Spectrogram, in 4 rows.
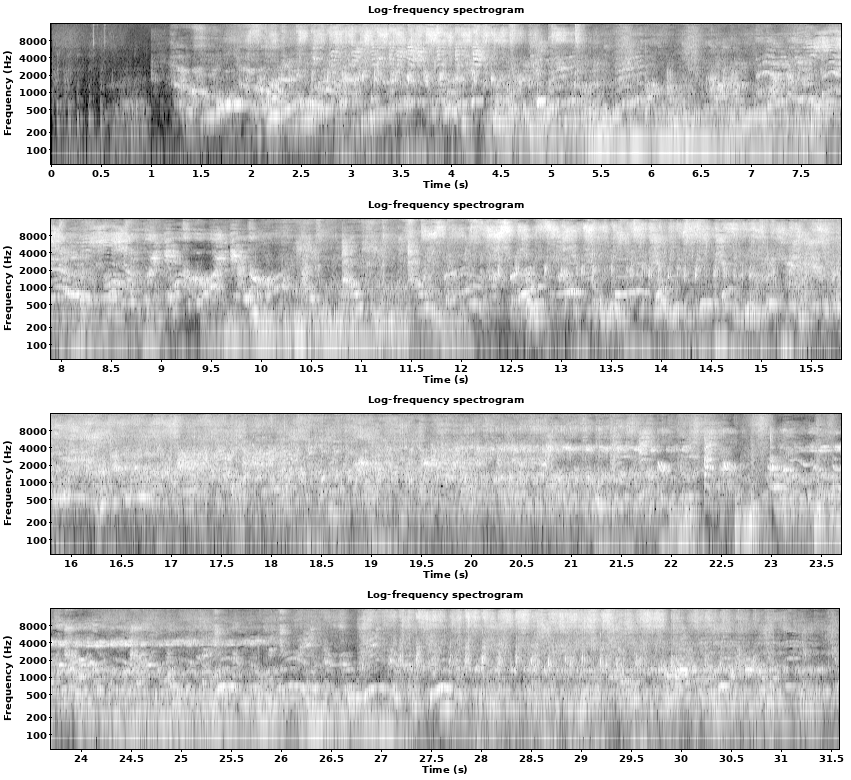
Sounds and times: Alien Voices 0.0 - 31.5

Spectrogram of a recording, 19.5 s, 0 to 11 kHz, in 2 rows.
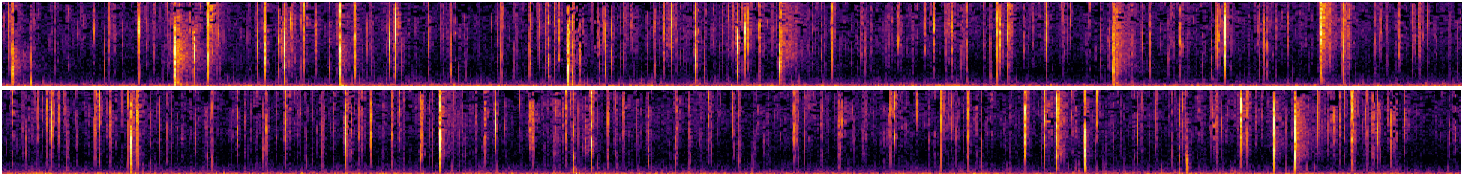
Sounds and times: campfire 0.0 - 19.4

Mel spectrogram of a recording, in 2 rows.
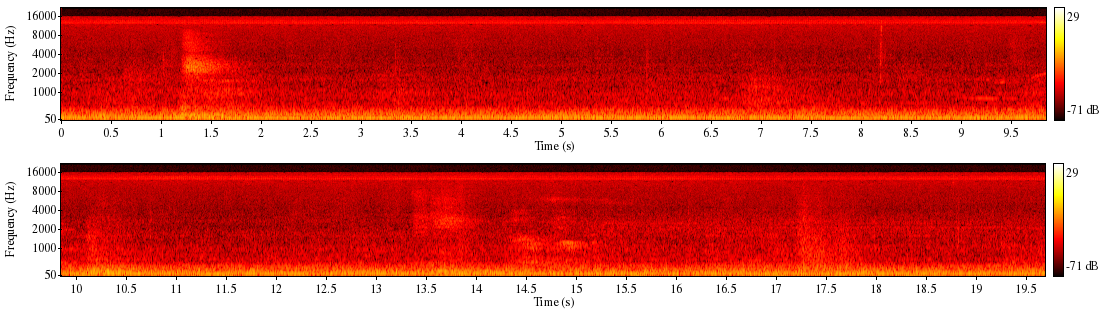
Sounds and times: Room tone 6.4 - 10.2

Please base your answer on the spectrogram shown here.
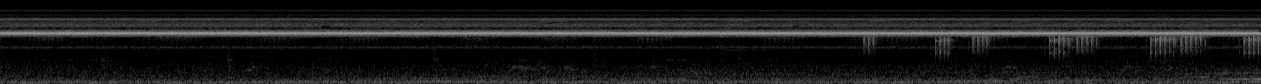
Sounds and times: Cicadas 0.1 - 12.6
Frogs 8.6 - 12.6

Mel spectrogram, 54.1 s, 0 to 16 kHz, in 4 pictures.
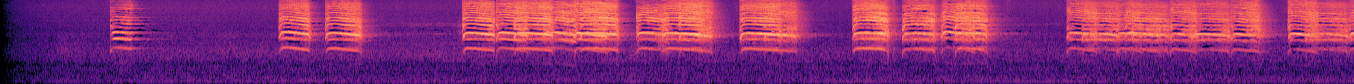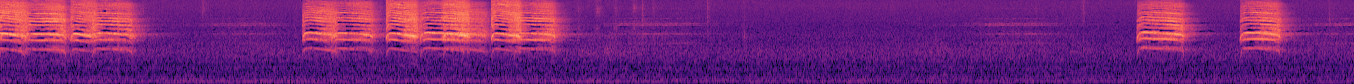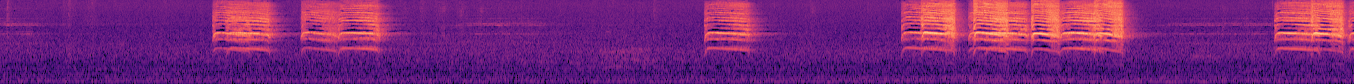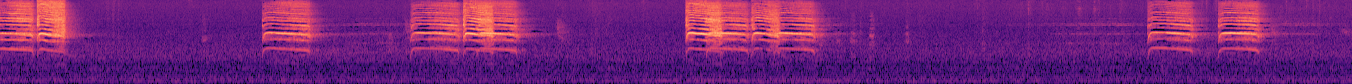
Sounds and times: Blue Jay calls 1.1 - 1.7
Blue Jay calls 2.8 - 3.9
Blue Jay calls 4.6 - 15.1
Blue Jay calls 15.8 - 20.4
Blue Jay calls 24.9 - 27.5
Blue Jay calls 29.2 - 31.2
Blue Jay calls 34.1 - 34.9
Blue Jay calls 36.1 - 41.6
Blue Jay calls 42.6 - 46.4
Blue Jay calls 47.5 - 49.8
Blue Jay calls 51.2 - 54.1

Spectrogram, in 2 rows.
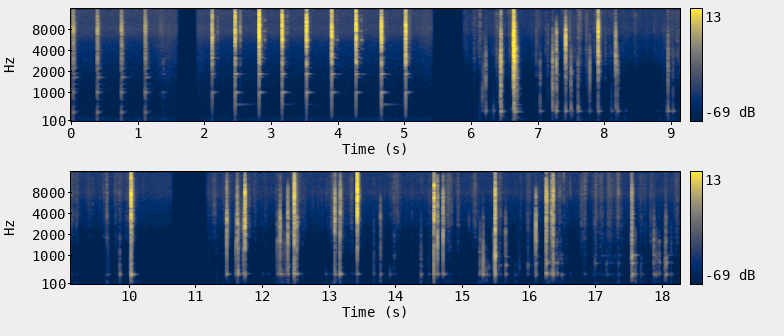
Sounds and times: Handling Can 14.5 - 18.2

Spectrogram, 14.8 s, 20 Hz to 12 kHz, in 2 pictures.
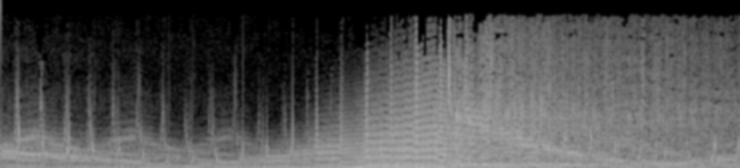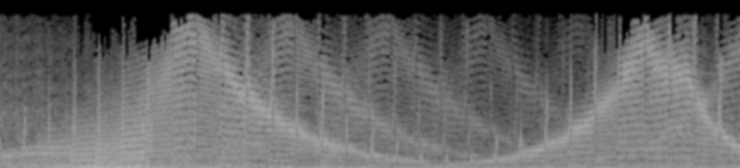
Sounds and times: synth 3.6 - 14.8

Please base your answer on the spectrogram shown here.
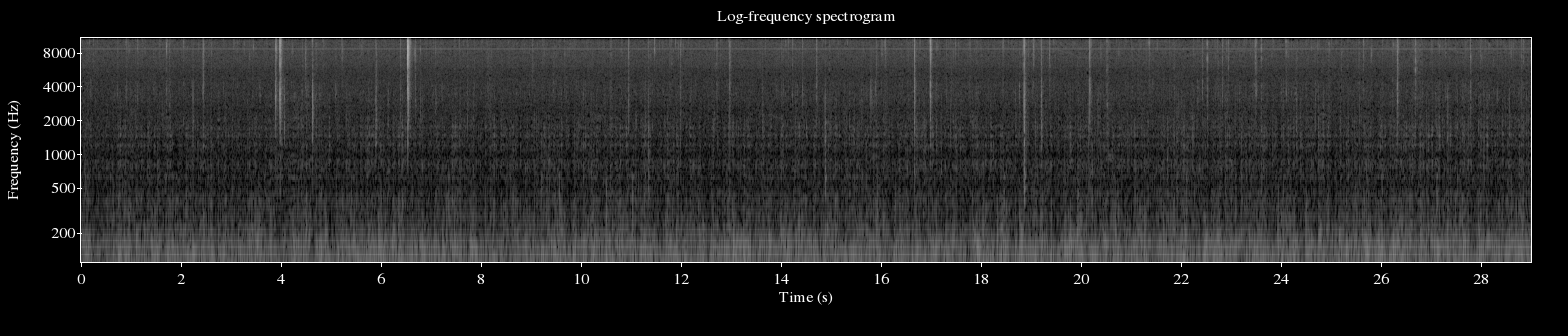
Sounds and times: Wood fire in a steel oven 0.0 - 29.0

